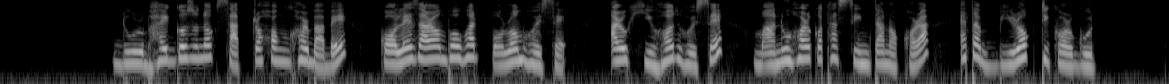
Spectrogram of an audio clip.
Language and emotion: Assamese, disgusted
